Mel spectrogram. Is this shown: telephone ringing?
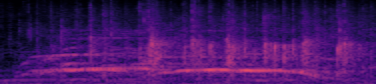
no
